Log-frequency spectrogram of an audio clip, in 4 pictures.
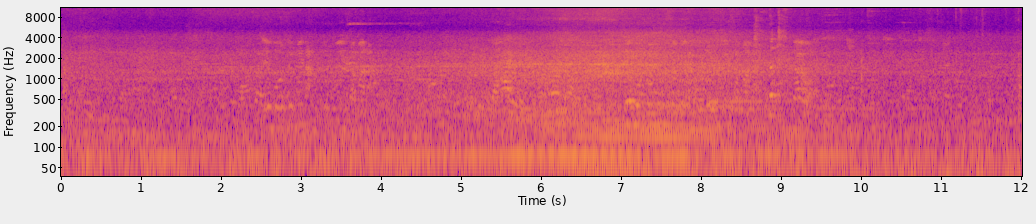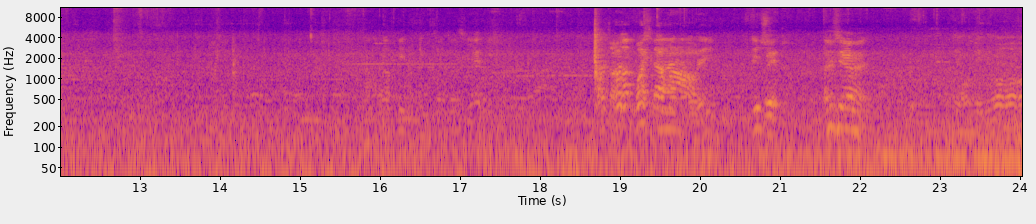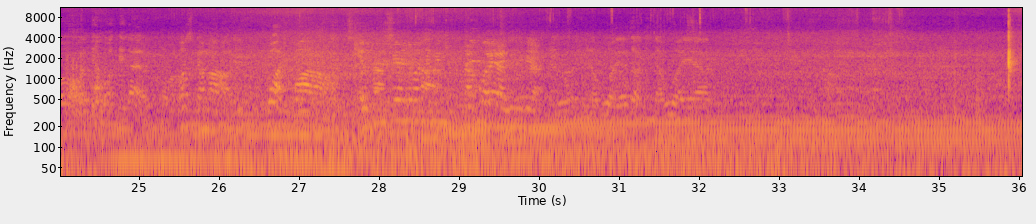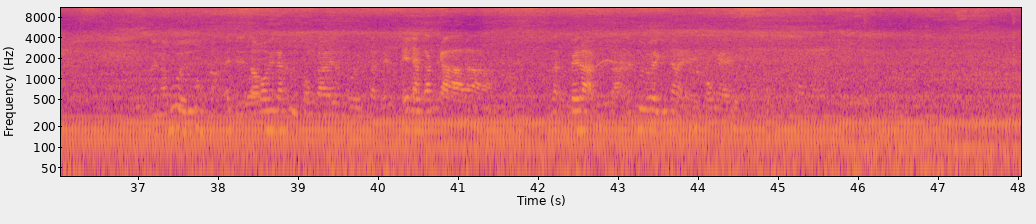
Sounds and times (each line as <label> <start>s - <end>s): Traffic Sound 0.0s - 12.8s
Traffic Sound 17.2s - 48.0s
Tourist 22.8s - 48.0s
